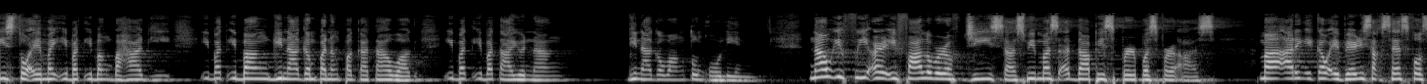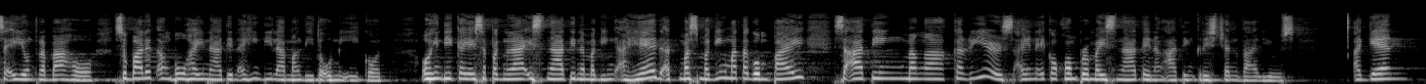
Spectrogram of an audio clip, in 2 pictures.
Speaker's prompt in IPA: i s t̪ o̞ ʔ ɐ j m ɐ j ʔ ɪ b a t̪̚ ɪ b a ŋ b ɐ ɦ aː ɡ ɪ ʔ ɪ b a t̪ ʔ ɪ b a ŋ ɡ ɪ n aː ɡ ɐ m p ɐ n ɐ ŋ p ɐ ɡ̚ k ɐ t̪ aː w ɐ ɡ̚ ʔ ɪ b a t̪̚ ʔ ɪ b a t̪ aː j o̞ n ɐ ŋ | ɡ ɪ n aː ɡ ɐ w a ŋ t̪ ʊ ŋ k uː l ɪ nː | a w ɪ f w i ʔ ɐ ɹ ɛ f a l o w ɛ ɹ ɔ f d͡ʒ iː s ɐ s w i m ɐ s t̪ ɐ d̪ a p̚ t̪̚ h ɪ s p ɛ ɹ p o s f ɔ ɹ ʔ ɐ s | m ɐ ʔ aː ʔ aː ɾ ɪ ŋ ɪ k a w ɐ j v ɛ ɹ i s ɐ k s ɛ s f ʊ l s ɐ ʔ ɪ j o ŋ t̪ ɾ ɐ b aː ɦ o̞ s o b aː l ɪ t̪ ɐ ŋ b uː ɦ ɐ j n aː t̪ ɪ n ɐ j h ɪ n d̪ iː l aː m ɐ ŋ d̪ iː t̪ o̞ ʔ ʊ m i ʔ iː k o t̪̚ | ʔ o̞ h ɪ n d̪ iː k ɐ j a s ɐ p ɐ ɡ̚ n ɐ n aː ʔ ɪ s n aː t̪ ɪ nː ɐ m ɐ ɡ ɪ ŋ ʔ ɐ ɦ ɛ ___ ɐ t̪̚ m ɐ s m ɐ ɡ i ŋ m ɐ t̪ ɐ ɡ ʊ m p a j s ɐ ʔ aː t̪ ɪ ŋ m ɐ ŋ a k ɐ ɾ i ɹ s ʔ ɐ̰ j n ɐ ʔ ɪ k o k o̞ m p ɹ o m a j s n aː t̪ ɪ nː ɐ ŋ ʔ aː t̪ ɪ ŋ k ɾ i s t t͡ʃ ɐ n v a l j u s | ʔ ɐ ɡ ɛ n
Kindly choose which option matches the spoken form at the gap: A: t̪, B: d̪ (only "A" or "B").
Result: B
